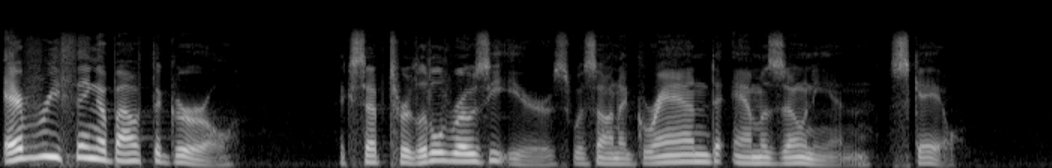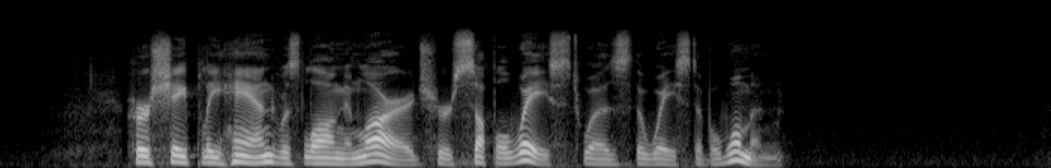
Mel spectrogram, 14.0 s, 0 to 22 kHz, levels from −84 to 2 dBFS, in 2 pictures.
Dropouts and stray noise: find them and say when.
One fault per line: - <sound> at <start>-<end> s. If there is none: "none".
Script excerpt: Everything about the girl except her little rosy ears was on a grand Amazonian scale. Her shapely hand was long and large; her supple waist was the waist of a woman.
none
